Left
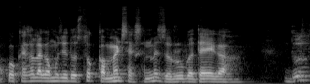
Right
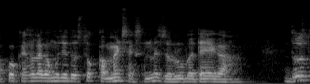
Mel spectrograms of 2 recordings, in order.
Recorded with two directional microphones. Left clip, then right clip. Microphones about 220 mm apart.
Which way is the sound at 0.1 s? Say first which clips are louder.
Left 3 dB; 35° left (ahead or behind).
